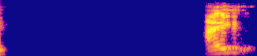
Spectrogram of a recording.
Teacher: ఏదైతో కంఠతాలు, ఏ ఐ అన్నవి కంఠము plus తాలువుల స్థానము అన్నాడు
